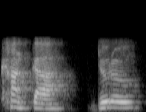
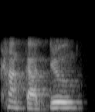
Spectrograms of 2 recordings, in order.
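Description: First: "Kanka Duru" as KAHN-kah DOO-roo; older full form. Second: "Kanka Du" as KAHN-kah DOO; Akwamu short form. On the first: Lecturer tracing the word, "Kanka Duru" as KAHN-kah DOO-roo. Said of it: "became Kanka Du". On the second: Lecturer tracing the word, "Kanka Du" as KAHN-kah DOO. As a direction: drop any roo after "Kanka Du". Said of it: "became Kanka Du and Akwamu". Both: Shown as a demonstration.

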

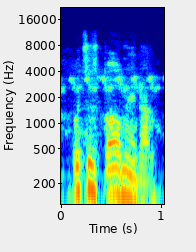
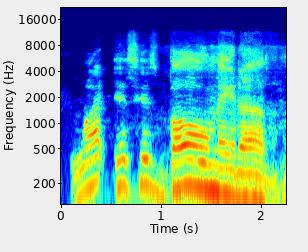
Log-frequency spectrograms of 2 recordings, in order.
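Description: First: Said in the usual way. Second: "what is his bow made of?" dragged out slowly, each word weighted; slow pointed question. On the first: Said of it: "like a bow and arrow?". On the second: Acted. Sister testing the proud girls, slow and pointed. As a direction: spell out "bow" slowly as a test. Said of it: "she said quietly".

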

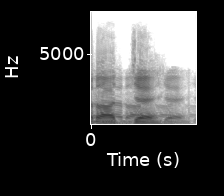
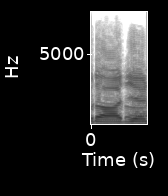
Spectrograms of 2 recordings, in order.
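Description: First: ਰਾਜੈ with doubled j, raaj-jai; doubled consonant. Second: ਰਾਜੈ with one light j, raa-je; wrong single consonant. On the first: Teacher models correct reading, ਰਾਜੈ as raaj-jai. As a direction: lean on the j in ਰਾਜੈ. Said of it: "ਅਧਿਕ ਲਾ ਕੇ ਉਚਾਰਨ ਕਰਨਾ". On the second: Teacher shows what to avoid, ਰਾਜੈ with single j. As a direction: leave the j undoubled in ਰਾਜੈ. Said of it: "ਰਾਜੈ ਨਹੀਂ ਬੋਲਣਾ". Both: Shown as a demonstration.

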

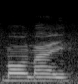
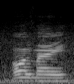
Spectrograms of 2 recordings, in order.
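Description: No difference in how they are said.

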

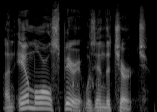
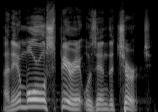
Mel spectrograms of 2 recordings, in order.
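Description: First: Said in the usual way. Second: "immoral" hit hard, louder repeat; stressed and louder. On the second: Shown as a demonstration. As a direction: drive home "immoral". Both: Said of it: "repeated with force".

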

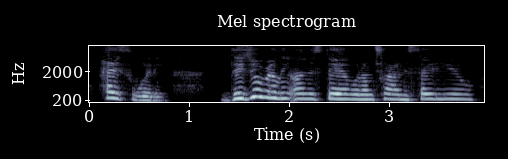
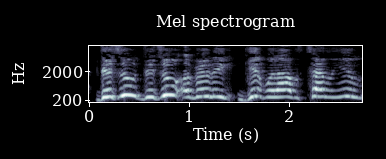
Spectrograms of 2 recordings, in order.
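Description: First: Gentle, respectful check-in, slightly softer; no attitude. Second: High, loud, disrespectful challenge; sarcastic attitude. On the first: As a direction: ask sweetly, without any sarcasm. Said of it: "say it in a way there's no sarcasm, there's no attitude". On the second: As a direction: demand it with mocking attitude, pitched way up. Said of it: "You don't wanna talk like that". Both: Shown as a demonstration.

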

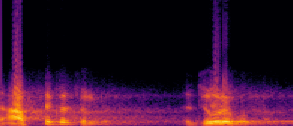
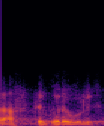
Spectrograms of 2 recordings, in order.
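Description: First: Father correcting the son, firmly louder; father insisting, louder. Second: Quiet, low reply; a small son admits he said it softly, quiet; child answering softly. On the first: Firm parental correction. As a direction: punch জোরে louder. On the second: Quiet child voice. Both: Retold or imitated. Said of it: "বলছে".

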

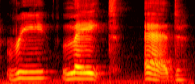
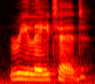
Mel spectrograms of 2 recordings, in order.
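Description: First: Slow, split into syllables; segmented syllables. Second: Said in the usual way. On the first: Shown as a demonstration. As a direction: split it into two slow beats. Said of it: "say the syllables in segments". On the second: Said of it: "blend them all back together".

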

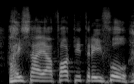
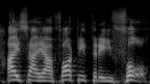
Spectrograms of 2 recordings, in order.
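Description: The two takes are said the same way.

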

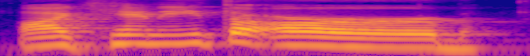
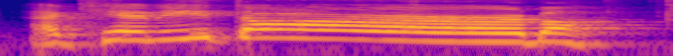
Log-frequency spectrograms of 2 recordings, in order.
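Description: First: Said in the usual way. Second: Exasperated protest. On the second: Real, not acted. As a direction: repeat it in rising disbelief. Frustrated at game item, repeated.

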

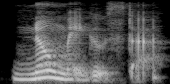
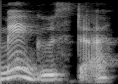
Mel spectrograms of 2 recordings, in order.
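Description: First: "No me gusta" with "No" stressed and a falling tune. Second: Said in the usual way. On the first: Shown as a demonstration. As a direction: put weight on "No" at the front. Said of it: "you're gonna say". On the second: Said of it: "So instead of saying".

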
